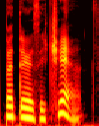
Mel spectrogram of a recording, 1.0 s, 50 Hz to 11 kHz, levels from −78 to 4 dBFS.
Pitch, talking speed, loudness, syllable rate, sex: 215 Hz, 240 wpm, -16 LUFS, 7.4 syllables/s, female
